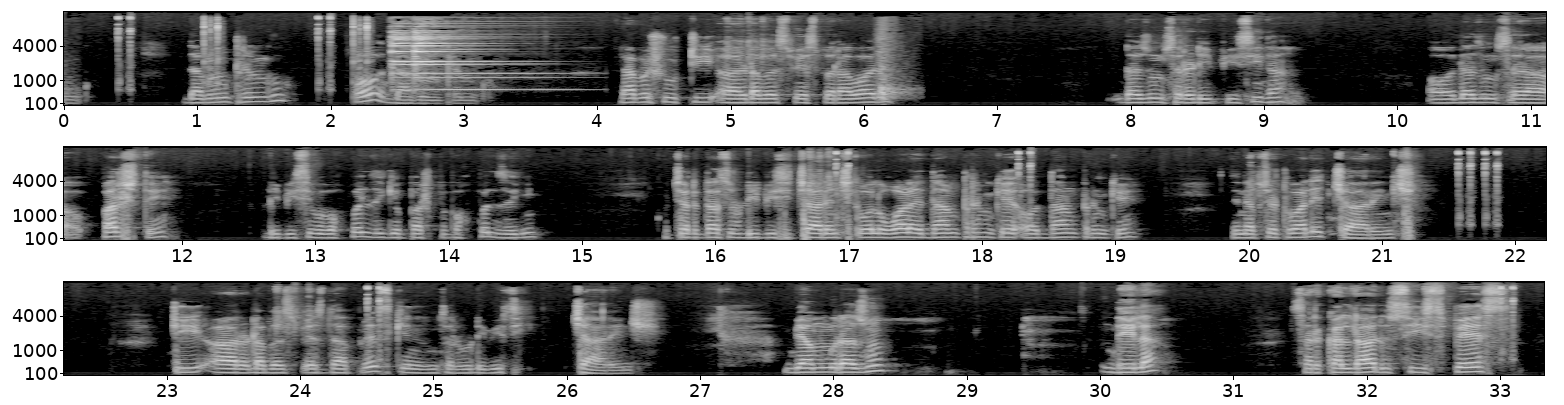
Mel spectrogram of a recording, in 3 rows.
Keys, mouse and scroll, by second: 0.4 click, 0.7 scroll down 1, 1.9 click, 2.3 scroll down 1, 2.6 middle click, 4.2-5.1 typing, 5.3 scroll up 1, 7.4 middle click, 10.7-11.2 scroll down 1, 11.2 middle click, 11.2 middle click, 13.9-15.6 scroll up 1, 15.9-16.8 typing, 16.9 click, 18.3 click, 18.6 scroll down 1, 19.6-20.9 typing, 21.6 click, 23.0-23.9 typing, 23.9-24.6 scroll up 1, 24.6 click, 25.0-25.6 scroll down 1, 25.9-29.8 middle drag, 32.1 c, 32.2 space, 33.0 click.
